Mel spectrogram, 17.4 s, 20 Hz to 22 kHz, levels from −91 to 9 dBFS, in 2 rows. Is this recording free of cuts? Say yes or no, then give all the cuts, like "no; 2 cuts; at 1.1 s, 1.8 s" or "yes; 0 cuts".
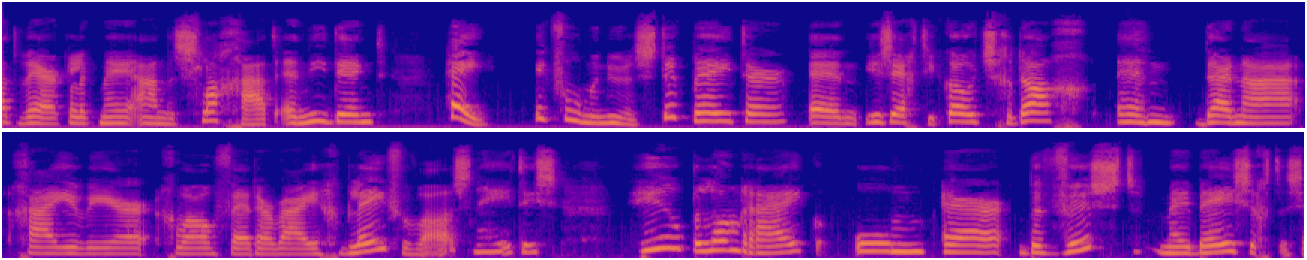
yes; 0 cuts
